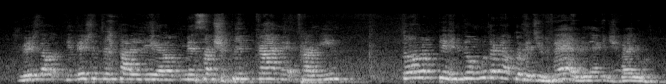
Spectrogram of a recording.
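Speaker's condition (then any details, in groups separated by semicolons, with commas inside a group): No condition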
